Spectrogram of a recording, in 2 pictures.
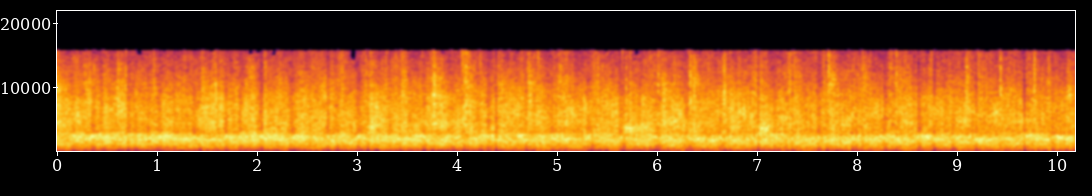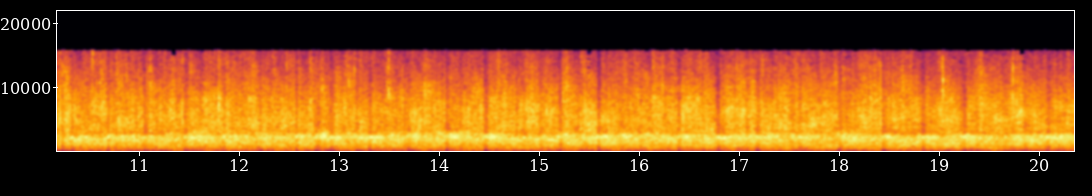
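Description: A women's choir sings together.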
